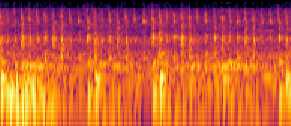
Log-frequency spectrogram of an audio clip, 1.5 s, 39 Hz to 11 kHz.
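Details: Ford Fiesta 1.4 diesel at tick-over: uneven, lumpy beat roughly every third of a second, like one cylinder not pulling; an infrared temperature gun check concluded injector number one is failing.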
